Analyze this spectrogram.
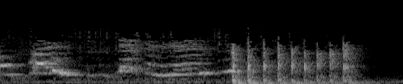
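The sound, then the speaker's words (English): A voice calls out, then a rapid burst of about ten sharp knocks raps out in quick, even succession before fading. “A ghostly silence succeeded to the knocking.”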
